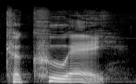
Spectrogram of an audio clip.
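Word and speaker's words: Kakuei: I might be pronouncing his name wrong. Kakui? – I would think that's Kakue. Yeah, Kakue Tanaka.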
